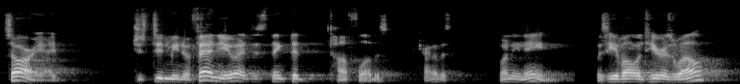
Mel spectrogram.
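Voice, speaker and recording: A man's voice: mid-range voice, lively intonation, normal speed, fairly bright tone, big-room sound. A man playing an earnest, slightly awkward government agent who asks questions politely and hesitantly. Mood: questioning. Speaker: interrogating agent. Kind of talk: audio drama acting.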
